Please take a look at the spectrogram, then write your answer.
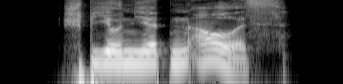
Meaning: inflection of ausspionieren: 1. first/third-person plural preterite 2. first/third-person plural subjunctive II
- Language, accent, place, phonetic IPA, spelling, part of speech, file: German, Germany, Berlin, [ʃpi̯oˌniːɐ̯tn̩ ˈaʊ̯s], spionierten aus, verb, De-spionierten aus.ogg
